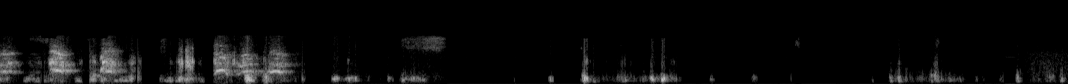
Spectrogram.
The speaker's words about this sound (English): I swear to God, I'm going to shoot my dog if he does not shut up. Sorry, guys.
